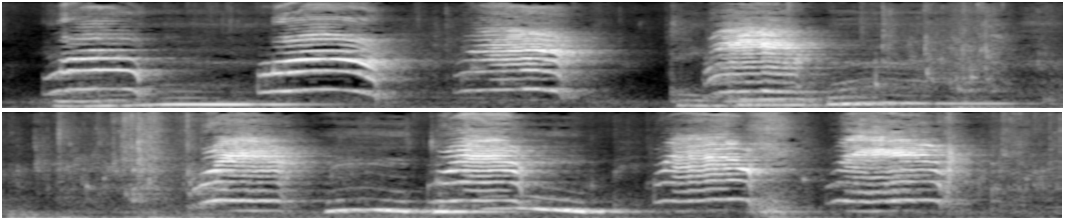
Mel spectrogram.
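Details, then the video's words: Male kitten meowing a lot during his first bath while his wounds are cleaned: a string of loud, harsh, repeated meows mixed with a person's soothing talk and splashing water. "KITTEN'S FIRST BATH, CLEANING HIS WOUNDS AND HE MEOWS A LOT"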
